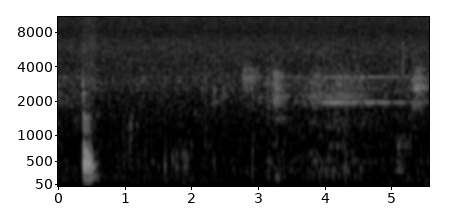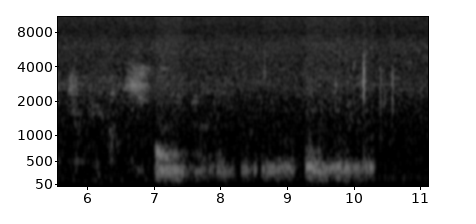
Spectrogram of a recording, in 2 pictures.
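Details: Hunger stomach growling (borborygmi) from a person who had not eaten all day since dinner the previous day: low gurgling and rumbling bursts in a quiet room.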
